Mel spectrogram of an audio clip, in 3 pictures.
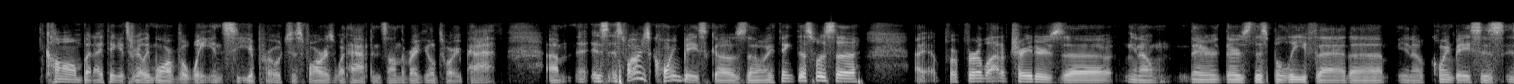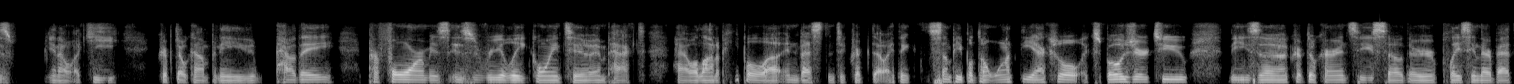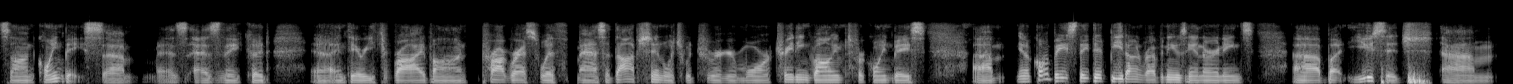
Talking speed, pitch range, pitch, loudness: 180 wpm, 90-110 Hz, 100 Hz, -20 LUFS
